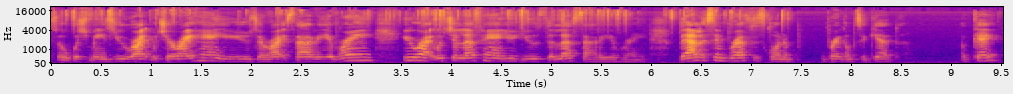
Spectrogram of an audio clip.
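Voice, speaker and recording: Woman a bit stuffed up from pollen, walks you thru breathing, bright gravelly voice, keeps asking okay?. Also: fairly low pitch. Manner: talks straight to viewers, checks in with frequent "okay?". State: congested, slightly clogged. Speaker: spiritual guide teaching breathing exercises. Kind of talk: casual guided breathing lesson.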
